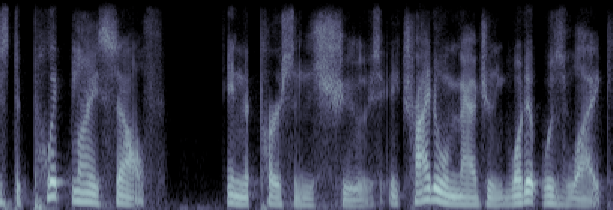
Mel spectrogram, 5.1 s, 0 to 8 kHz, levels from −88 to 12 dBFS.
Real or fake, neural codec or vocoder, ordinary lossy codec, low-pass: fake; codec, 16 kHz, 1 kbps, FreqCodec, larger model; Opus, 24 kbps; 7.2 kHz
